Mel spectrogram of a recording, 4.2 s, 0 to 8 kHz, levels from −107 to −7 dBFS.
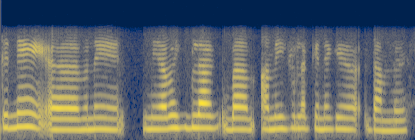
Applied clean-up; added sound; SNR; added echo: none; none; none; none.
